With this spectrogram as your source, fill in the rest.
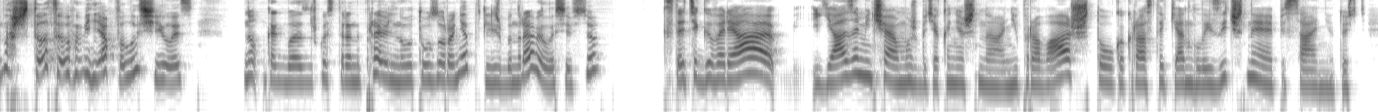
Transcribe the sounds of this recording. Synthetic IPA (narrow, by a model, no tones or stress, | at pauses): nuʂt̪ot̪əʊmʲɪnʲapəlˠʊt͡ɕilˠəsʲ | nukaɡ̚bɨzd̪ɾʊɡo̞jst̪əɾɐnɨpɾavʲɪlʲnəvot̪ʊːzo̞ɾənʲet̪lʲiʐbɨnɾavʲɪlˠəsʲɪfsʲo | kst̪atʲɪɡəvɐɾʲa | jazəmʲɪt͡ɕæjʊmoʐɨd̪̚bɨtʲjakɐnʲe̞ʂnənʲɪpɾɐvaʂt̪o̞kɐkɾast̪ɐkʲiɐnɡlˠəjɪzɨt͡ɕnɨjəɐpʲɪsanʲɪjət̪o̞jsʲtʲ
